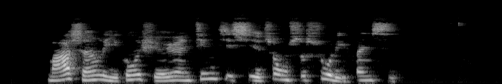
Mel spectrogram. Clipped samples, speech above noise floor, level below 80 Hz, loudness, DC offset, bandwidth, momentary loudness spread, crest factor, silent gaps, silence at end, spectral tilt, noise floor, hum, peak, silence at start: under 0.1%; 48 dB; -62 dBFS; -21 LUFS; under 0.1%; 9.4 kHz; 7 LU; 20 dB; none; 1.05 s; -4 dB/octave; -69 dBFS; none; -2 dBFS; 0.5 s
